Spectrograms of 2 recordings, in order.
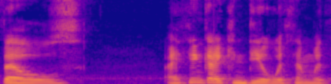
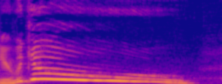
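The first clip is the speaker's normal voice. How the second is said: terrible high, loud belted character voice, go drawn out; 13 semitones higher, 8 dB louder than usual. Starting a raid for the chat: terrible Mario impression. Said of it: "My Mario impression is terrible".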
